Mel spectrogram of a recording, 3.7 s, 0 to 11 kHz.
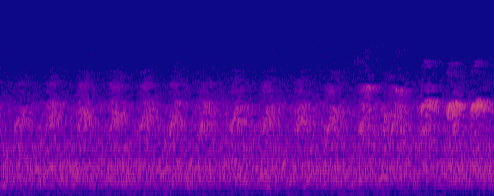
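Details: Norwegian white-tailed eagle pair at the nest on 8 February, after the male brings hay, sings together in a fast, even series of yelping notes, about five a second, ending in a few higher, clearer whistles.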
